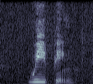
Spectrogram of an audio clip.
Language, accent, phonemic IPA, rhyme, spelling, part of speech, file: English, US, /ˈwiːpɪŋ/, -iːpɪŋ, weeping, verb / noun, En-us-weeping.ogg
- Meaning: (verb) present participle and gerund of weep; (noun) Action of the verb to weep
